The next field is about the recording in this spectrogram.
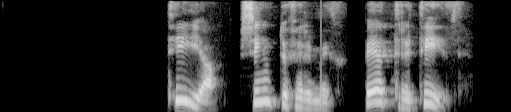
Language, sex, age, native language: Icelandic, female, 30-39, Icelandic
